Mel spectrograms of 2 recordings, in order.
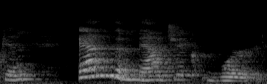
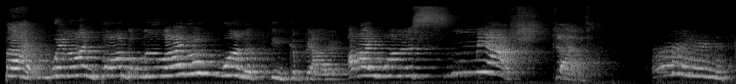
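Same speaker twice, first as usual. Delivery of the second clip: angry; 9 semitones higher, 7 dB louder than usual. Acted. Angry child's inner monster.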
